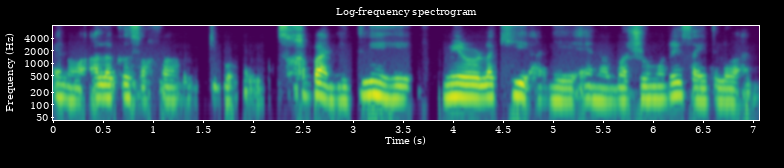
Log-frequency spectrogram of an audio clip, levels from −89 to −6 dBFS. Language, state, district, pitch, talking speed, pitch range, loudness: Sumi, Nagaland, Dimapur, 140 Hz, 125 wpm, 130-155 Hz, -21 LUFS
